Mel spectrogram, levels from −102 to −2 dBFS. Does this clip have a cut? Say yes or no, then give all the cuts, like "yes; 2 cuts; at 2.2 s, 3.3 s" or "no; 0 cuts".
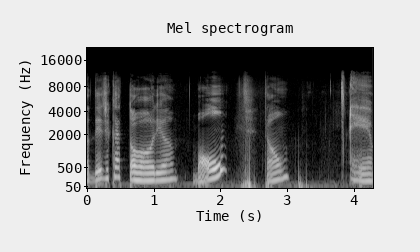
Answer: yes; 1 cut; at 1.6 s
